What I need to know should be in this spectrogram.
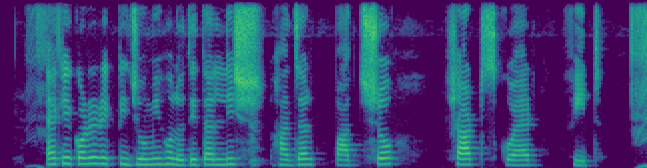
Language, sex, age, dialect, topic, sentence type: Bengali, female, 36-40, Standard Colloquial, agriculture, statement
